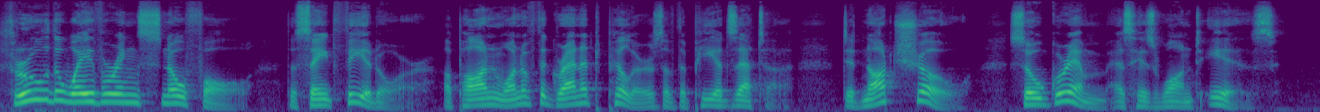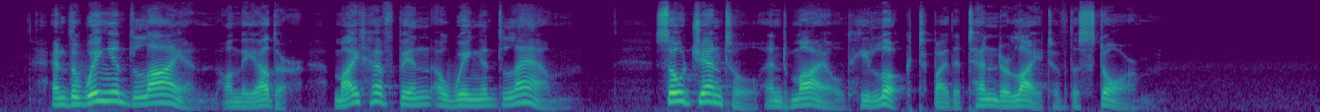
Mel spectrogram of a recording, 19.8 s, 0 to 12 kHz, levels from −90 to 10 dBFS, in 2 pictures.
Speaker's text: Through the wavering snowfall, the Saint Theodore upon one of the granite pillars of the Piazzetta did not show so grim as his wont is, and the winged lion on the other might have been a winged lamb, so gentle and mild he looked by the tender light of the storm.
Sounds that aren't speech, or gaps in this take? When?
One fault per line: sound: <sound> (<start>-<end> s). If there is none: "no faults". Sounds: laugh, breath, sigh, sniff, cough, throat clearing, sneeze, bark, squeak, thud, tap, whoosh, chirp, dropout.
no faults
